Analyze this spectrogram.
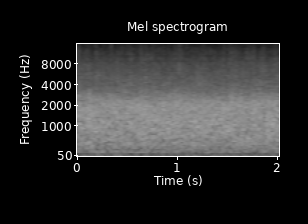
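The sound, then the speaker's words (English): Audience and orchestra applaud after a concert performance featuring a pianist: dense, steady, fairly soft clapping with an even texture throughout. “Applause from the audience, cheers as well, of course, and from the orchestra.”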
